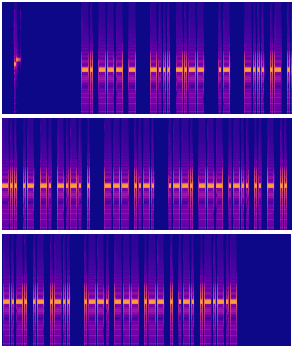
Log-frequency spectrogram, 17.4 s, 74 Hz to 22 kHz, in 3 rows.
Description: Morse code, heard as a keyed tone, about 28 wpm, 700 Hz. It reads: NOT BY A BALANCE OF POLITICAL POWER.
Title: Sentences from Top 900 Words 28wpm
